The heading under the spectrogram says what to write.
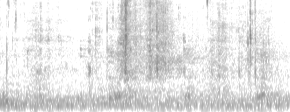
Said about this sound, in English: I'm eating this, and I'm like, oh, I can get addicted to cereal quick. Oh, my God.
